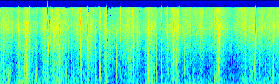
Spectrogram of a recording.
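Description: A thin translucent plastic bag over the microphone is squeezed, crinkled and tapped by fingertips with longish nails. Dense, crackling rustles are broken by sharp, dry taps and ticks, with a close, rumbling low end and bright crinkle on top.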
